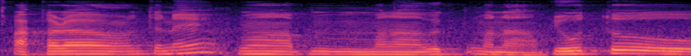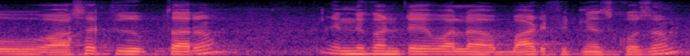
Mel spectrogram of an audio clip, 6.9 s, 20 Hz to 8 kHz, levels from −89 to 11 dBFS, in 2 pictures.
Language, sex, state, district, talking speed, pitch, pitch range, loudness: Telugu, male, Telangana, Nalgonda, 120 wpm, 145 Hz, 130-150 Hz, -21 LUFS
